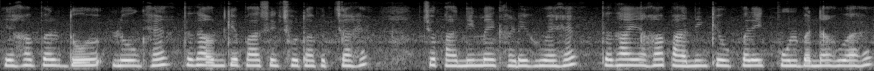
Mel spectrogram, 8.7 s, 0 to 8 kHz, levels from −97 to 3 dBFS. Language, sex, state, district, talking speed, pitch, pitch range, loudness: Hindi, female, Rajasthan, Bikaner, 190 wpm, 235 Hz, 225-245 Hz, -15 LUFS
